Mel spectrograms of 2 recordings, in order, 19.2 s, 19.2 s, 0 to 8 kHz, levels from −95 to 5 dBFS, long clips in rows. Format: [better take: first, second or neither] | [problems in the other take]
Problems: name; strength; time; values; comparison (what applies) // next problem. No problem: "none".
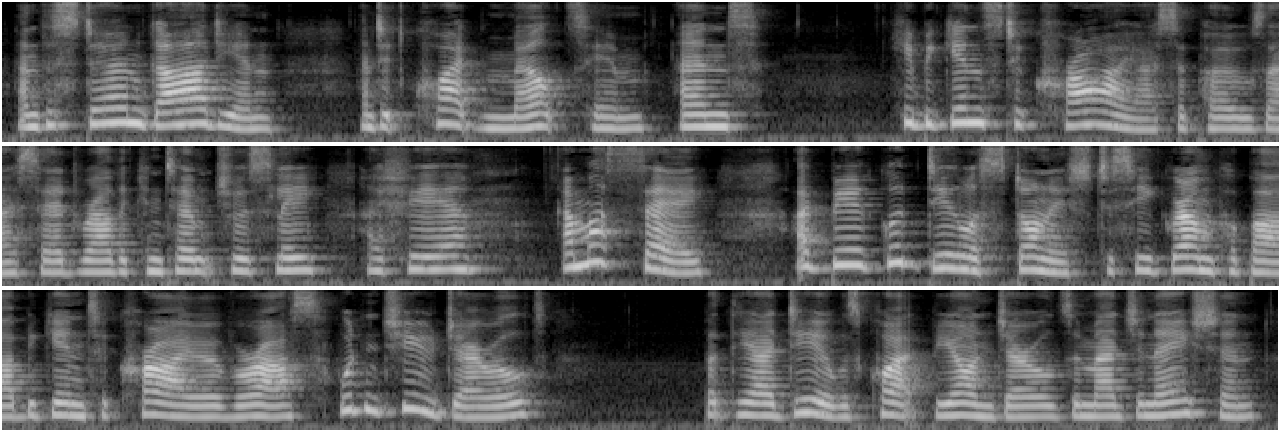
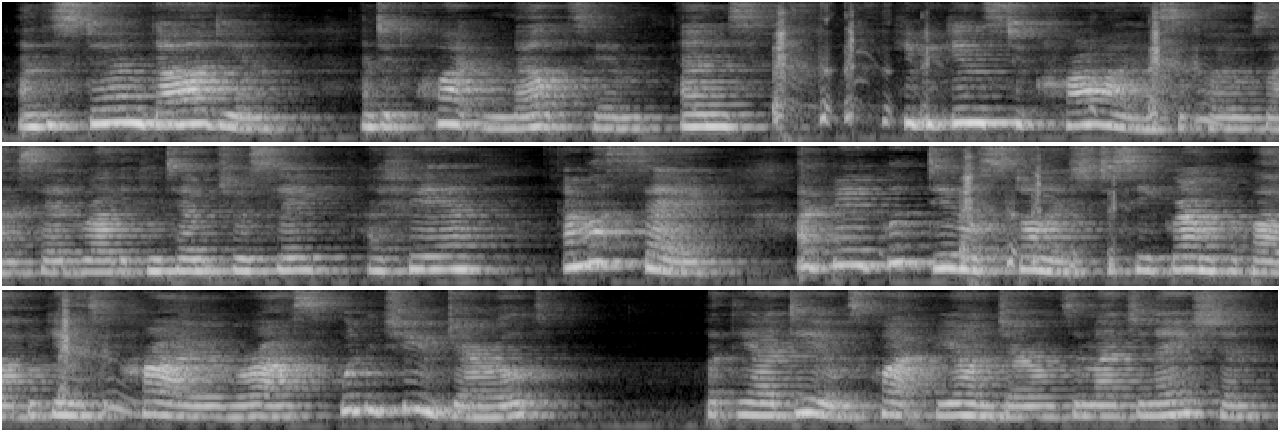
first | background sound (Cough); 13 dB below the speech // room echo; dies away in 0.7 s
